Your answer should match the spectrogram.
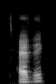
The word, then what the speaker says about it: Tevfik: His name is Tevik. It's spelled Tevfik, and he's a really cool guy too.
